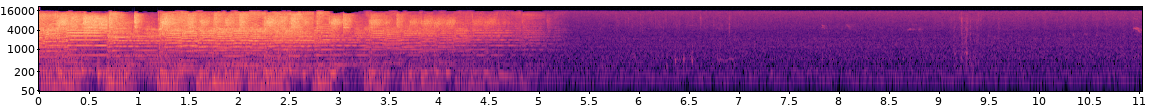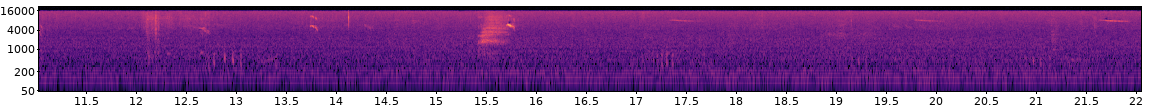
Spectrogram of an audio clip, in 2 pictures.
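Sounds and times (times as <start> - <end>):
small birds chirping faintly: 5.6 - 22.0
low hum: 14.3 - 22.0.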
